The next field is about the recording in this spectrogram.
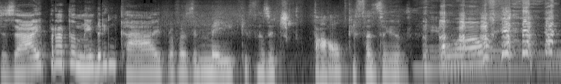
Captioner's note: laughs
